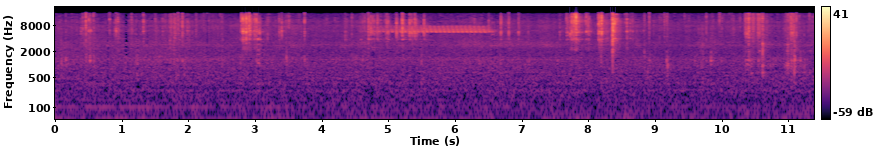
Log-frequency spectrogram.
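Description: Light clicks and small metallic rattles of copper ground wire being twisted and worked onto an electrical box and outlet: a few sharp ticks about three seconds in, and a cluster near the end. Behind them, a high, rapidly pulsed trill lasts about two seconds in the middle.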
